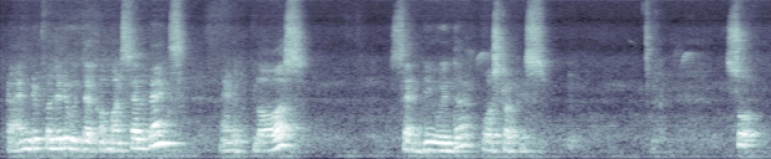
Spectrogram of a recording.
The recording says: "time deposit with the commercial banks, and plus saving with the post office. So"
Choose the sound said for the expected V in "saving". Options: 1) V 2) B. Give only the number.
2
